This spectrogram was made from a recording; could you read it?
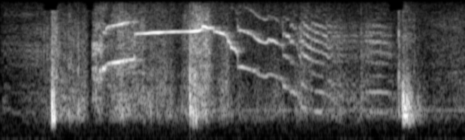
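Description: A long, high-pitched creaking squeak like a squeaky door, wavering and sliding downward in pitch over several seconds, framed by a few dull knocks at the start and end.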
